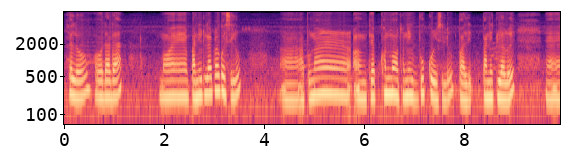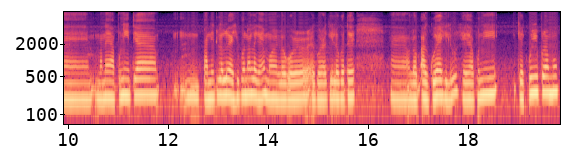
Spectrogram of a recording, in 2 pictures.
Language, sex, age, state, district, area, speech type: Assamese, female, 45-60, Assam, Dhemaji, rural, spontaneous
